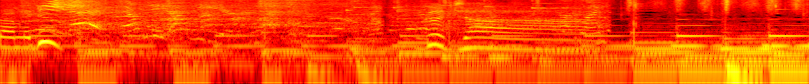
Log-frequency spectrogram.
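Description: Background music with a steady beat, with high gliding voice sounds over it near the start and again about two seconds in. About three seconds in, the music changes to a louder passage with heavier bass.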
